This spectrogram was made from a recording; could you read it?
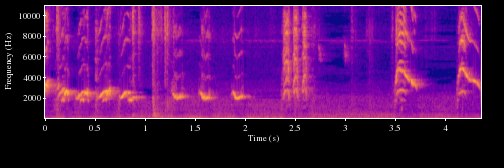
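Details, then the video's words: Female and male greater green leafbirds in song, filled with kingfisher imitations: a rapid series of downslurred chirps, then scattered high, sharp notes and brief noisy bursts after a short lull. "full isian tengkek cucak ijo betina dan jantan sama sama gacor"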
